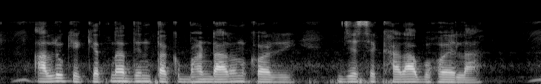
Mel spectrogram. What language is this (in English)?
Bhojpuri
